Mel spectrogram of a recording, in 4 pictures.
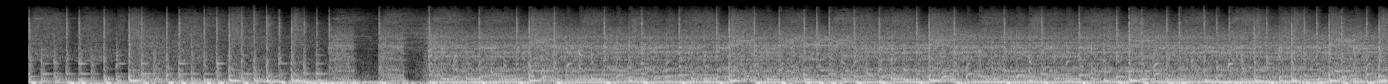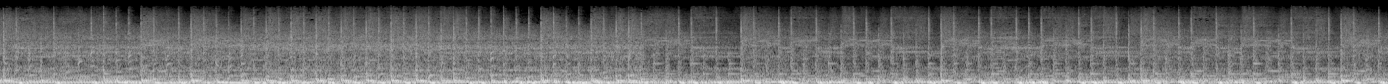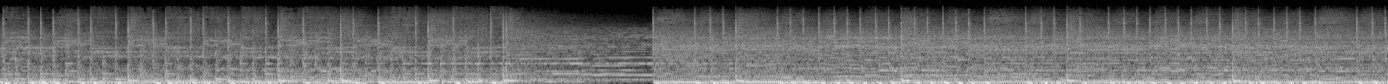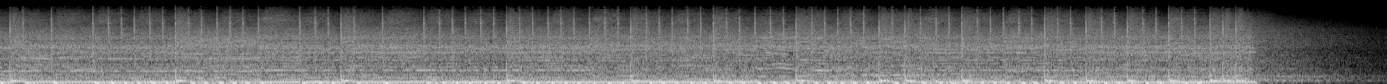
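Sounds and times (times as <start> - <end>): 
drum kit: 0.3 - 55.4.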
